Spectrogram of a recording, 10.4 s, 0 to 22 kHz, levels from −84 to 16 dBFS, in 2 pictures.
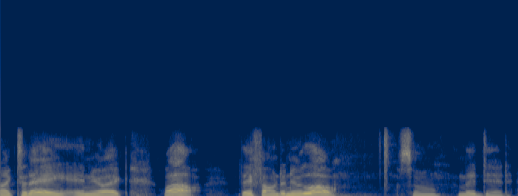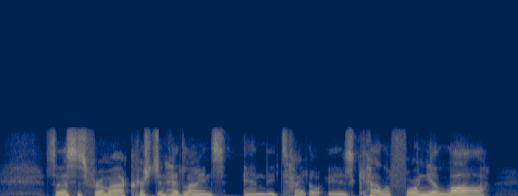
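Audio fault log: No faults are heard in this speech clip. It has passed through the AMR wideband (HD Voice) codec at a high rate, around 23 kbit/s, and the audio carries nothing above roughly 7.6 kHz.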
